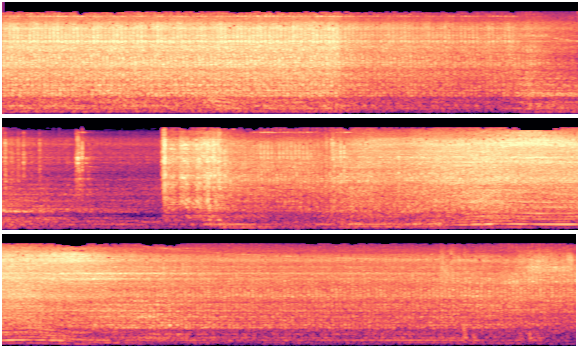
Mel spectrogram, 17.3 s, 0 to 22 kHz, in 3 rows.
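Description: A 2.0 TDI diesel engine with over 600,000 km runs with a loud, rough idle, then revs up and settles again, with a steady mechanical clatter throughout.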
